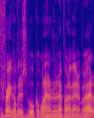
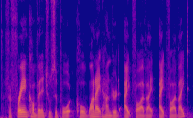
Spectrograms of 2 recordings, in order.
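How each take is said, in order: First: It is said fast, crammed together. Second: It is said slowly and carefully.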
